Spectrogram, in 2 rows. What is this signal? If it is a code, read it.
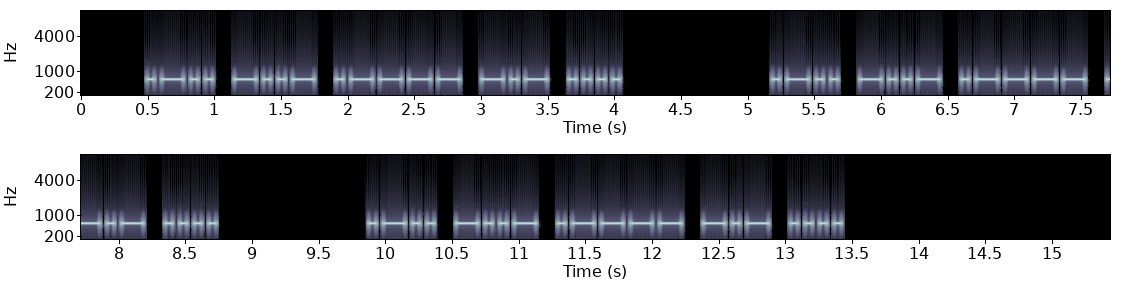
Morse code, heard as a keyed tone, about 21 wpm, 700 Hz. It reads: LX1KH LX1KH LX1KH
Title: DXCC-100 Call Signs - 5 Characters - Repeated 3x - 22wpm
